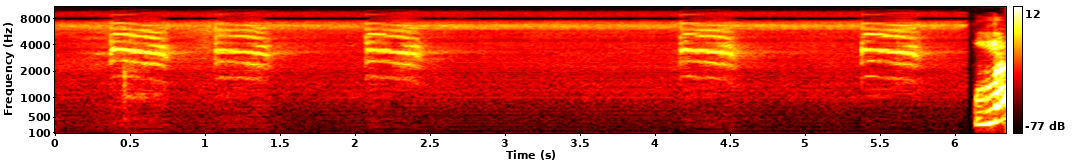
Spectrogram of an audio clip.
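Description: A blue jay gives five harsh, nasal calls, each about a third of a second and spaced unevenly. A person's voice breaks in at the end.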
